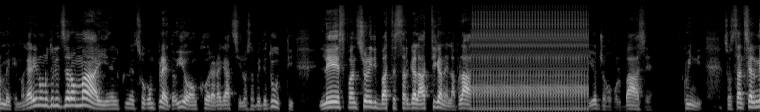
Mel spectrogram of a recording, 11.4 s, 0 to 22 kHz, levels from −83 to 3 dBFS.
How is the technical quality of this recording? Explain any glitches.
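The recording has one clear fault: a system hang loop from 7.10 to 8.83 s. The speech before and after it is unaffected.

During that stretch the computer or audio driver stopped supplying new data while the sound hardware kept replaying its ring buffer. A 42.67 ms segment, which fits a 2048-sample buffer, repeats 41 times at 23.4 Hz, producing a rapid mechanical stutter. On a waveform this appears as identical blocks tiled end to end. On a spectrogram it shows as a column pattern repeating every 43 ms, with energy bunched into a comb of lines spaced 23.4 Hz apart.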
